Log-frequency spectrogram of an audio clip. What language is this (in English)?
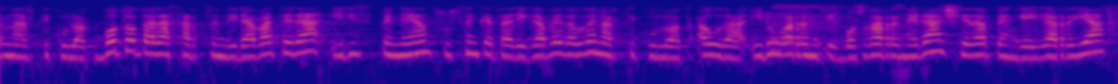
Basque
